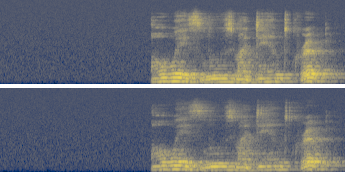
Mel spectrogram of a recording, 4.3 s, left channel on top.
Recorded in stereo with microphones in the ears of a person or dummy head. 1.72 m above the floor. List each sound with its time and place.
1.9 s a woman speaking: 45° left (ahead or behind), 8 m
